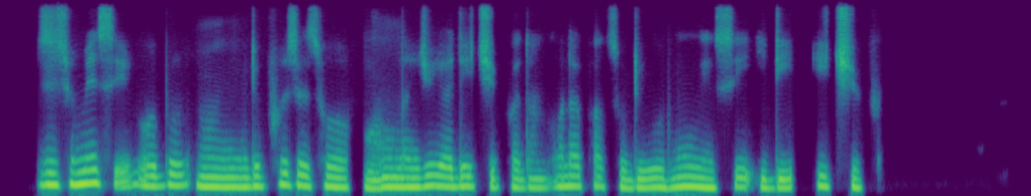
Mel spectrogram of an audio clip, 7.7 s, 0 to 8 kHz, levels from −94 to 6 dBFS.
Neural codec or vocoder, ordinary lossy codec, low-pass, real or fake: codec, 24 kHz, 0.9 kbps, WavTokenizer, large speech release; Opus, 64 kbps; 7.2 kHz; fake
